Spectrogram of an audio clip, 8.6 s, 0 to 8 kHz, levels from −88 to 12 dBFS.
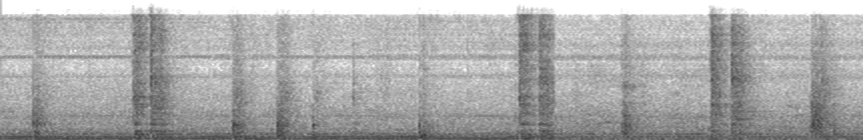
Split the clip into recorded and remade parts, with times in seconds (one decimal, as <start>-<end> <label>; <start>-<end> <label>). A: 0.0-2.1 recorded; 2.1-2.7 remade; 2.7-3.7 recorded; 3.7-8.6 remade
